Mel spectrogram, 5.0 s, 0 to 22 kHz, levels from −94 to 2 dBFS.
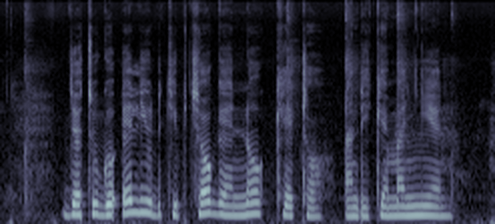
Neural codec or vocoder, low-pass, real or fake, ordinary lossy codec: none; none; real; none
